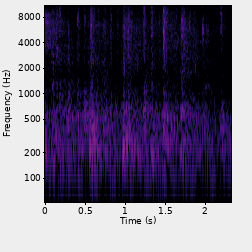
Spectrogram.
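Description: A few faint, irregular hollow knocks in the quiet of a large hall.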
